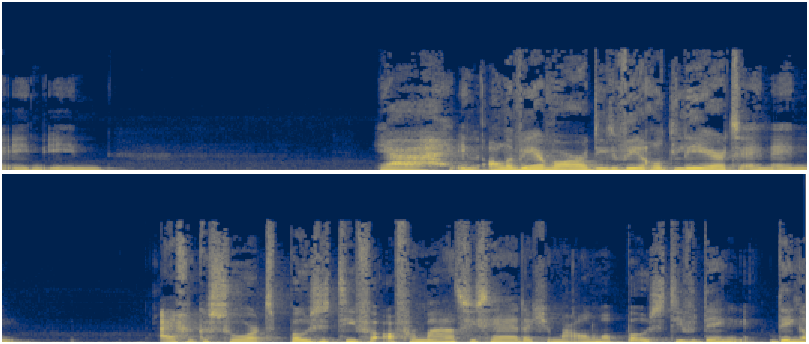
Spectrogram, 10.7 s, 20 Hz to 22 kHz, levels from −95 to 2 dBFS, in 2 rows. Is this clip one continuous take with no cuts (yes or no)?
yes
